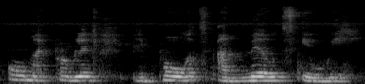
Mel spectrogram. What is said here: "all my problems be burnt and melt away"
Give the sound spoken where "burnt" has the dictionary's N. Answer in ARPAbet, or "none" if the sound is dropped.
none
